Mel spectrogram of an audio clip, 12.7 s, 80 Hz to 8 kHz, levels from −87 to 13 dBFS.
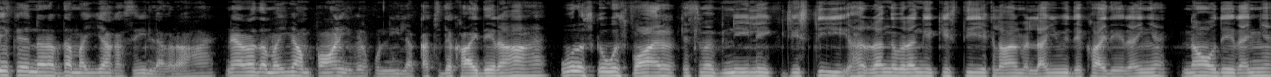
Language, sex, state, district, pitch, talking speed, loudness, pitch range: Hindi, male, Chhattisgarh, Raigarh, 130 Hz, 200 wpm, -23 LUFS, 125-140 Hz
